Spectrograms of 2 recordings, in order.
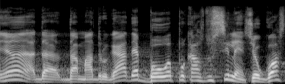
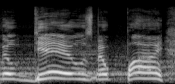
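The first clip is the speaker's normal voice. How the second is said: pompous, weighty, heavy, slow preachy intoning; 6 semitones higher than usual. Describing a style of praying aloud: heavy evangelical prayer style. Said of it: "aquele estilo assim, né? Gongórico, evangélico, evangelicão, pesado".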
